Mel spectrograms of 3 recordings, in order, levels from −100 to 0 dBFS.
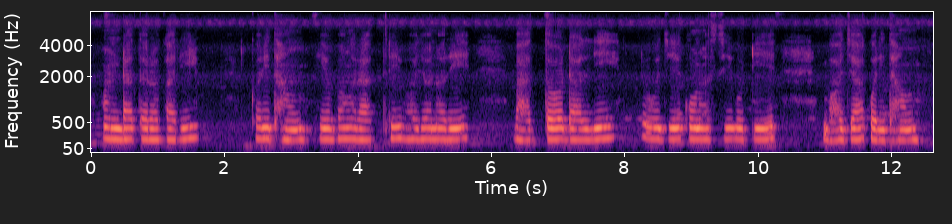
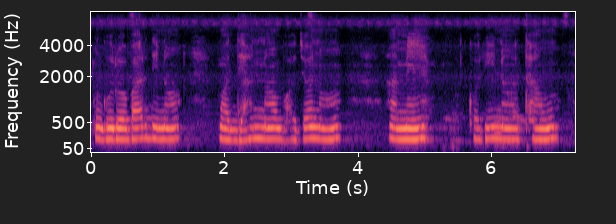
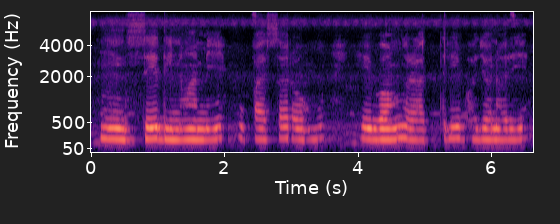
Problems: constant background noise, continuous background conversations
